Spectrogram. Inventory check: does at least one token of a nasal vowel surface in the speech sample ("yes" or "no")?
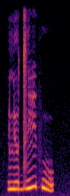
yes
